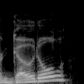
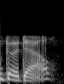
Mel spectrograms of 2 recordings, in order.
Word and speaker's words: Goodell: But there's one character that starts off towards the beginning of the book, and it's just fascinating, and I'm not sure how to pronounce his name correctly. Is it William Goodell or Godel? – William Goodell.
